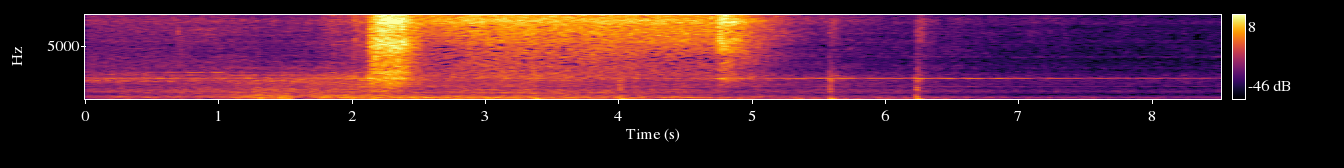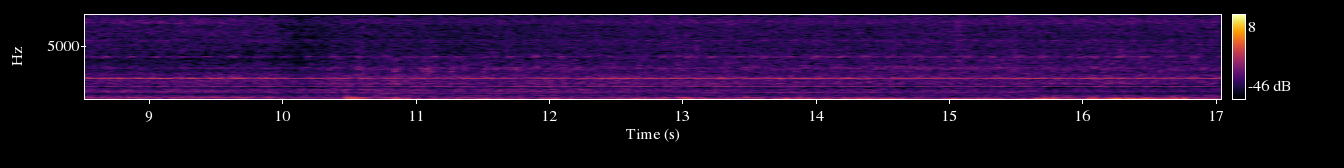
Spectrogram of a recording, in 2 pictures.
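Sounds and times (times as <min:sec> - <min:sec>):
train rumbling along track: 0:00.0 - 0:17.0
short hiss: 0:02.0 - 0:05.3.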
